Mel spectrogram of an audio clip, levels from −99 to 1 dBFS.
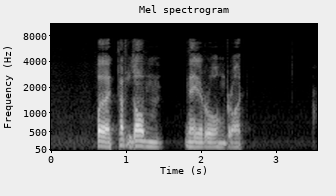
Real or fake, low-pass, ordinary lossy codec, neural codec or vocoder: fake; 7.2 kHz; none; codec, 16 kHz, 1 kbps, FunCodec, trained on LibriTTS, 50 frames a second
